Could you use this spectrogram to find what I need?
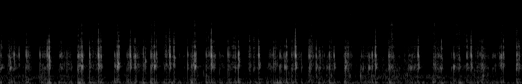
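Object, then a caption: Plastic keypad game controller. Fingertips tap rapidly on the casing and keys of a hollow black plastic keypad game controller with a knob, held up in both hands. The result is a quick, uneven patter of short, dry clicks with a hollow plastic tone around 1.4 kHz and almost no low end.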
